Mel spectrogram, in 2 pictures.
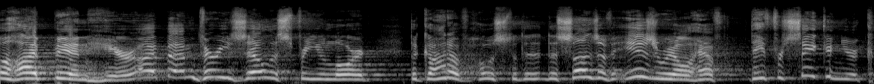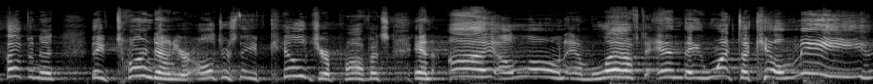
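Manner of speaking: put-on, very high, loud, whiniest possible whine. A speaker retells Elijah answering God in a cave, mock-whiny Elijah voice. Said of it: "You have to hear this in the whiniest voice you possibly can".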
